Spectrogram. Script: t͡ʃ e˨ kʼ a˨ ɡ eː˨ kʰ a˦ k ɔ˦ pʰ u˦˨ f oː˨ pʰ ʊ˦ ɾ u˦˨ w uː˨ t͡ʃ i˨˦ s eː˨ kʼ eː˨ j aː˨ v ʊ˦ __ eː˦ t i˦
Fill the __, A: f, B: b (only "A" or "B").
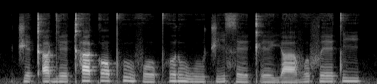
A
